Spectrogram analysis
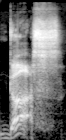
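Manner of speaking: ordinary talk, nothing marked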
